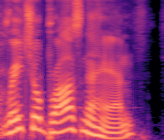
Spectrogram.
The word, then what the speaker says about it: Rachel Brosnahan: Rachel Brosnahan.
